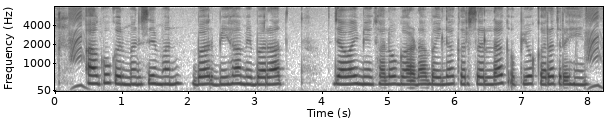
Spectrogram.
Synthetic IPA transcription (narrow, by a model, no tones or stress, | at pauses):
aːɡukəɾmɐnsemɐnbɐɾbiɦamẽbɐɾaːt̪ | d͡ʒaʋaːimẽɡʱɐloɡaːɖabɐɪlakɐɾsɐɾlɐkʊ̰pjoːɡ̚kəɾət̪ɾəɦĩːn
